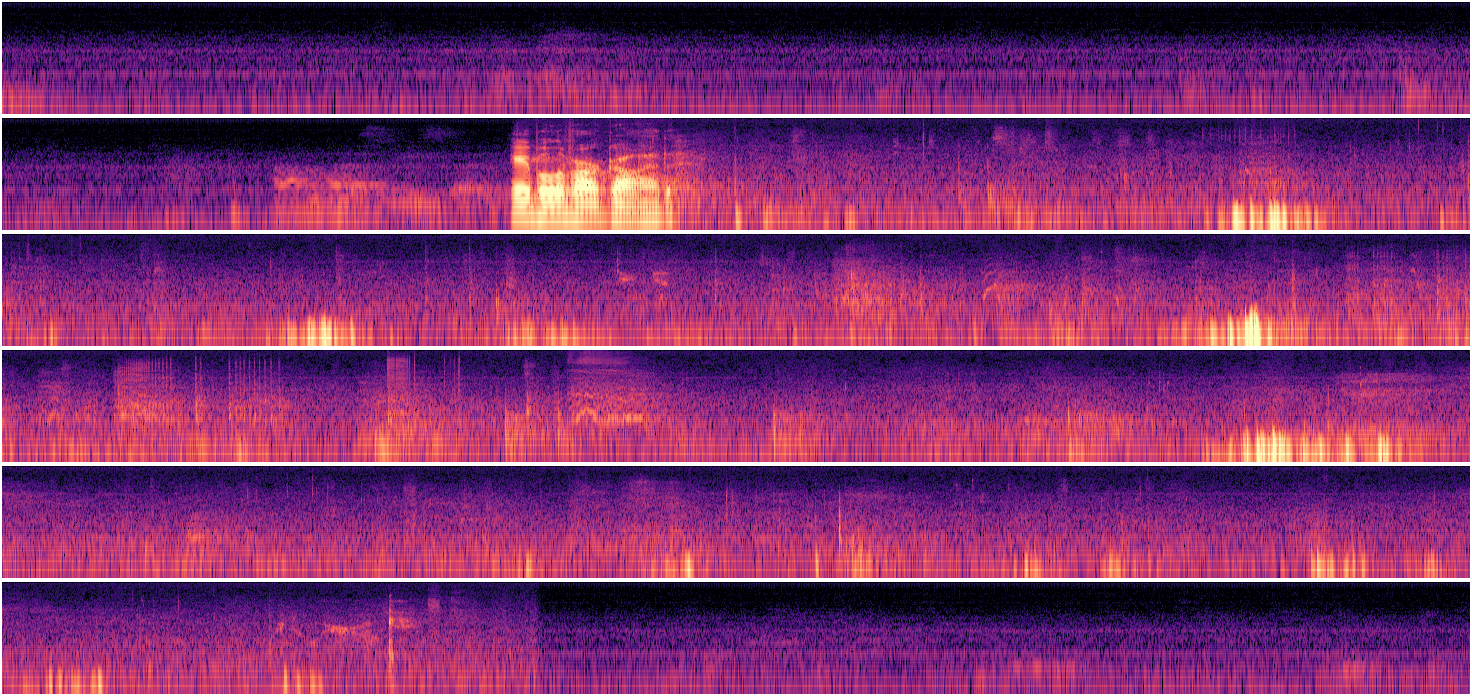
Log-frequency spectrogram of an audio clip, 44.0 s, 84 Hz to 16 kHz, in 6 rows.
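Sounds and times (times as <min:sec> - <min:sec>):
soft footsteps: 0:10.8 - 0:38.0
person speaking softly: 0:17.7 - 0:18.2, 0:38.0 - 0:39.1.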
